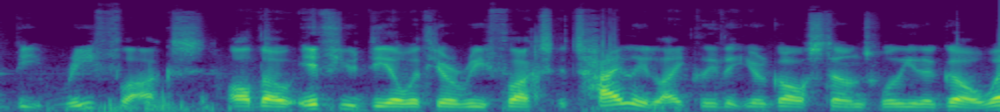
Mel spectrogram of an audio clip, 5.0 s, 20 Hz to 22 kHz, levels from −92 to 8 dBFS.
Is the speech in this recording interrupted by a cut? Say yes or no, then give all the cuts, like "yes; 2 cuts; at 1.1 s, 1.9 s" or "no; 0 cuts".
yes; 1 cut; at 1.0 s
